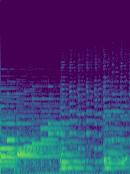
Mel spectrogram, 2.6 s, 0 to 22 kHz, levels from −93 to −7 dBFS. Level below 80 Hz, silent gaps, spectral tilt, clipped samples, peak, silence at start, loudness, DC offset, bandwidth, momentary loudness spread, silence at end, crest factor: -60 dBFS; none; -10 dB/octave; under 0.1%; -16 dBFS; 0 s; -33 LUFS; under 0.1%; 6.4 kHz; 12 LU; 0 s; 16 dB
